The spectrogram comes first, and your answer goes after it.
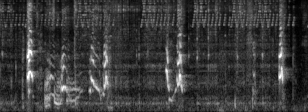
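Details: While playing with a motion cat toy, dog Lulu gives sharp yips mixed with short whining slides, spaced bursts across the clip ending in one clear bark, over a low humming from the toy.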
